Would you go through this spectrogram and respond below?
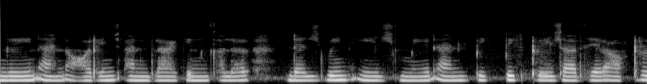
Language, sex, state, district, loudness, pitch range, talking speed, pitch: English, female, Haryana, Rohtak, -16 LUFS, 185-200 Hz, 150 wpm, 190 Hz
